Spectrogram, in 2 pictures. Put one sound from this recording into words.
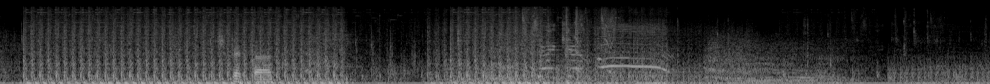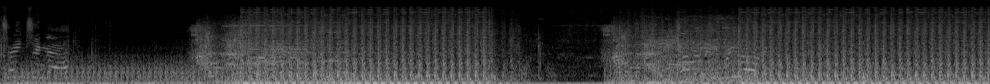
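A young man with a headset talks into a microphone with animation.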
